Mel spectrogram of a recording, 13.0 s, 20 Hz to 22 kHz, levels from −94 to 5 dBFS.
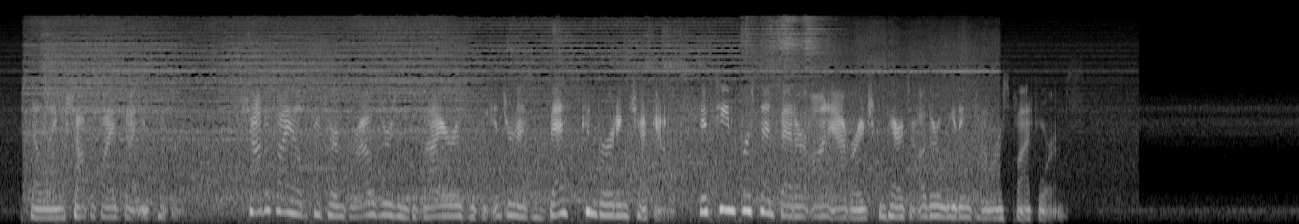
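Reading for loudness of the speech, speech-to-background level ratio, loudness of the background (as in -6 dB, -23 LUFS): -31.5 LUFS, 4.0 dB, -35.5 LUFS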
